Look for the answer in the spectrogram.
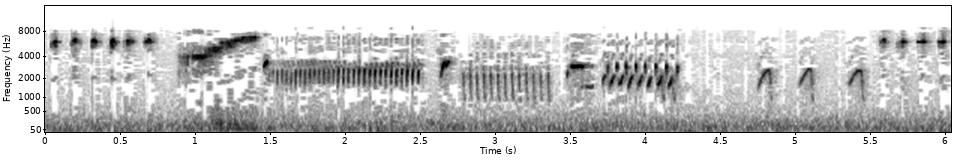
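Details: Canary song for preparing breeding and teaching fledglings: varied phrases of high clipped notes, a rising sweep, steady buzzy trills and rolling tours, separated by short gaps and isolated chirps.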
